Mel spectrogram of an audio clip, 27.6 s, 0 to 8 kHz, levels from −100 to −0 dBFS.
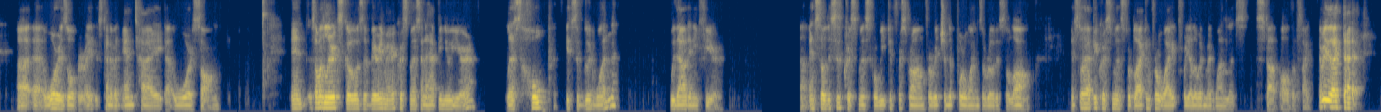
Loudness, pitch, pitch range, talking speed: -22 LUFS, 110 Hz, 100-120 Hz, 180 wpm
